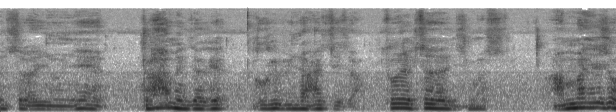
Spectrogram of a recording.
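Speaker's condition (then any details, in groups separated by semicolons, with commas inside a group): Tongue cancer, partial glossectomy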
